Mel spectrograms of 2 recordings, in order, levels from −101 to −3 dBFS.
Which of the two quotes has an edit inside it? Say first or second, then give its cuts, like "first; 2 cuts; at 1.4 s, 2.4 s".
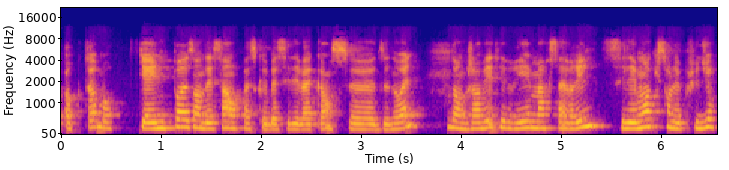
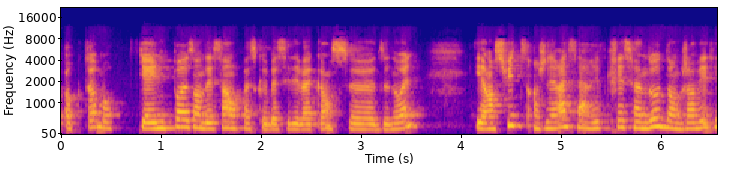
first; 1 cut; at 3.9 s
